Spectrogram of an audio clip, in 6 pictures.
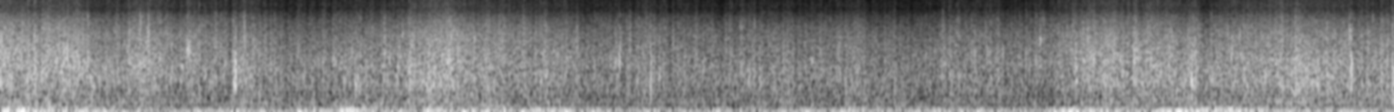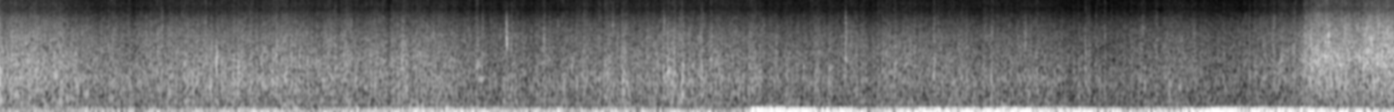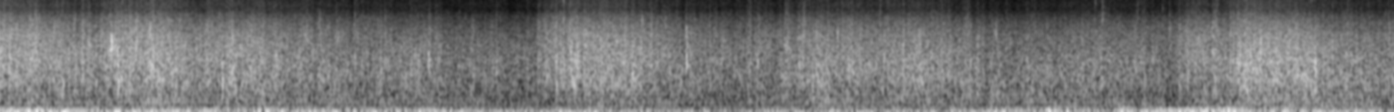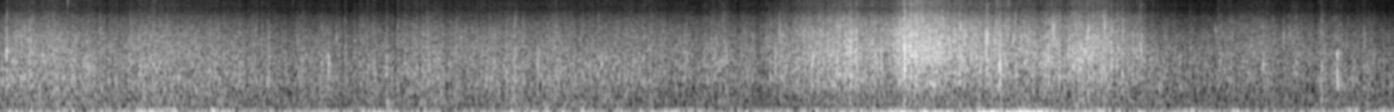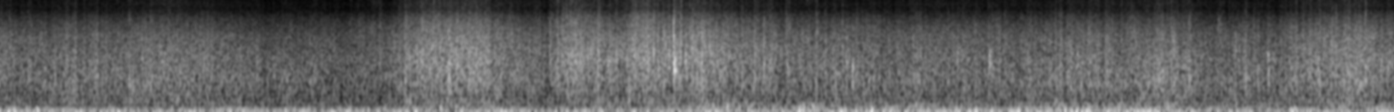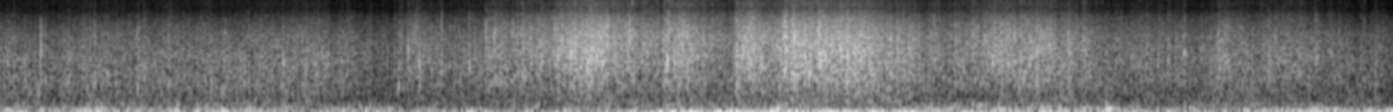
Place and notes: Chapel Fields, Helperthorpe, Malton, UK - inside poly tunnel ... outside thunderstorm ...
inside poly tunnel ... outside thunderstorm ... mics through pre-amp in SASS ... background noise ...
